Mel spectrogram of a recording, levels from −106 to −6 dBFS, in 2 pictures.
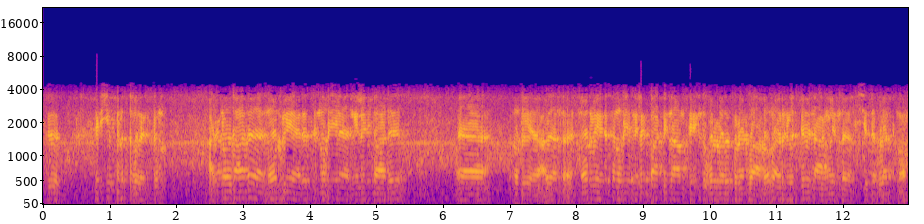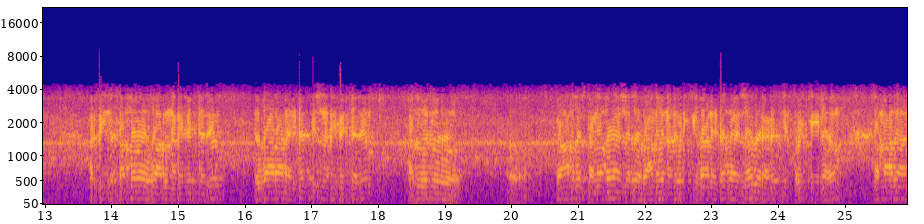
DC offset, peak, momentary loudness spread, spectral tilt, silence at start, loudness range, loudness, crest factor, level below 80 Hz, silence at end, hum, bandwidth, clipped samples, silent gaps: under 0.1%; -6 dBFS; 10 LU; -4 dB/octave; 0 s; 3 LU; -23 LUFS; 20 dB; -66 dBFS; 0 s; none; 5.8 kHz; under 0.1%; none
